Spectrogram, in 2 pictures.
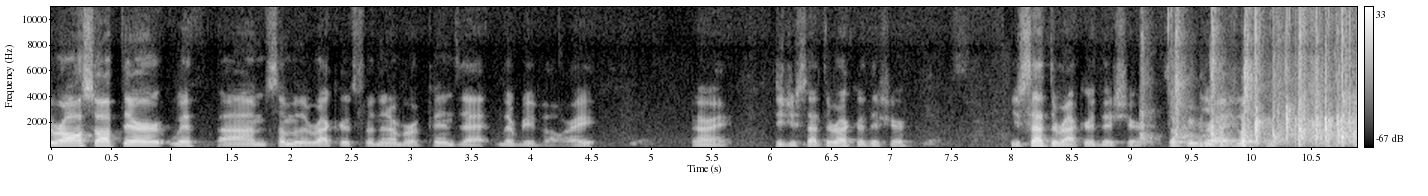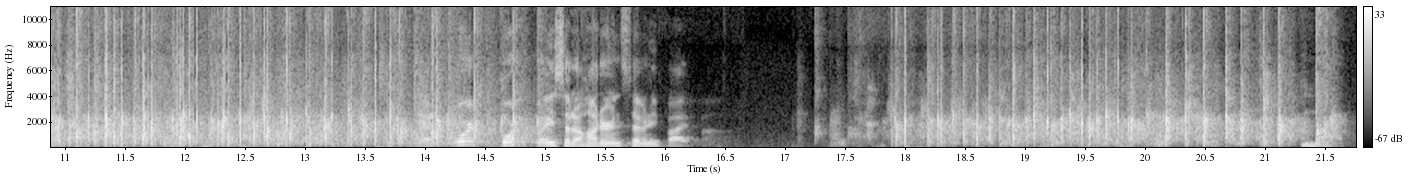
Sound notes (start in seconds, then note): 9.1 audience applauding; 17.2 audience applauding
